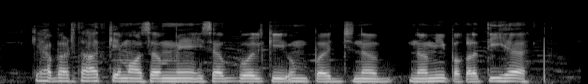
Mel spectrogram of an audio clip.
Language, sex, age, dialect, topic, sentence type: Hindi, male, 18-24, Marwari Dhudhari, agriculture, question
